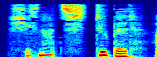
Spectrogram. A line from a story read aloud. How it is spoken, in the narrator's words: I muttered to myself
